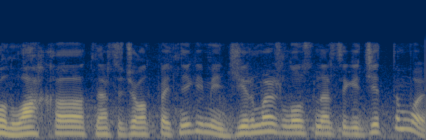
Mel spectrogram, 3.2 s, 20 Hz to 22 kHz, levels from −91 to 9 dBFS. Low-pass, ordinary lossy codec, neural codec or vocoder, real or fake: 7.2 kHz; none; none; real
